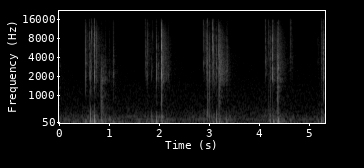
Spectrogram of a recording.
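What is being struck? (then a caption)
Mosaic ball covered in small glass tiles. Long white acrylic nails tap and scratch over the small green mirrored glass mosaic tiles covering a hand-sized sphere held in the hands. Short, bright, dry clicks and light scrapes come in quick clusters, separated by quiet pauses of about a second.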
